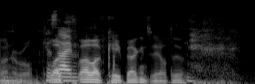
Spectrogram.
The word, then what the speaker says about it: Beckinsale: And it's Beckinsale. Just in case you're listening, Kate, I know how to say your name. There's controversy over how to say her name. Oh, she wrote something on Twitter before that said everybody thinks her name's Kate Beckinsdale, Oh, but it's not.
